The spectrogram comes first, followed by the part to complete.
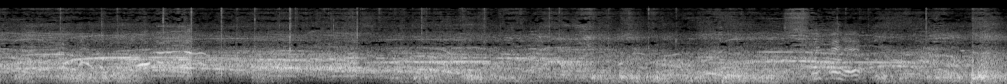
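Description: Wrestling crowd cheering and shouting, many voices yelling at once, loud throughout.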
